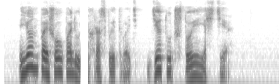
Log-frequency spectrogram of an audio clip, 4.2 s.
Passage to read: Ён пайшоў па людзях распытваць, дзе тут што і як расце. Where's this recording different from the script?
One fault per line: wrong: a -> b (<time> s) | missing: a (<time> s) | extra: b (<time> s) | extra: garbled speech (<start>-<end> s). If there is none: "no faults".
missing: як (3.0 s)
